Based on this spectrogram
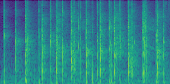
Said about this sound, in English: Golf claps and snaps for the Wallster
